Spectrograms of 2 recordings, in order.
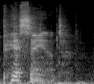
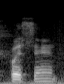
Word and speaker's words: puissant: Yes, as Otaku says, I believe it's pronounced pissant. That's not true. It's not true. Puissant? Yes, this.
